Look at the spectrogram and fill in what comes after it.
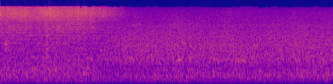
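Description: Steam-hauled train running past: a steady rushing of the train on the rails, with no clear beat of exhaust beats. The highest hiss drops away about one and a half seconds in.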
